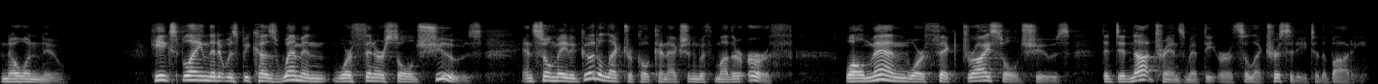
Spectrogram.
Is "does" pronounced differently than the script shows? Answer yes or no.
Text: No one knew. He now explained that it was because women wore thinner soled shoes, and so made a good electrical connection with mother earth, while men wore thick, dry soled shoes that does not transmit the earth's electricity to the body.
yes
